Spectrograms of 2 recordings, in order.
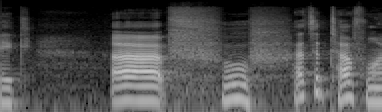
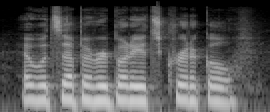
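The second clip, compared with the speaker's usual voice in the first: loud, raised, calling-out voice; 6 dB louder than usual. Showing how an attempted impression opened his videos: Moist Critical impression. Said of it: "I did attempt to do an impression of him".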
